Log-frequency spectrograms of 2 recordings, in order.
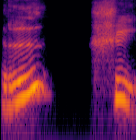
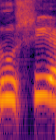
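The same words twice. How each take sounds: First: It starts with a soft vocalic r sound. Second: It starts with a clear 'ru' consonant syllable. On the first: It means a sage or monk. "చాలా మృదువైనటువంటి వట్రసుడితో ఉన్న అచ్చు అక్షరంతో" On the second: It means seized by anger. "నేను రేఫని పలికాను"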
